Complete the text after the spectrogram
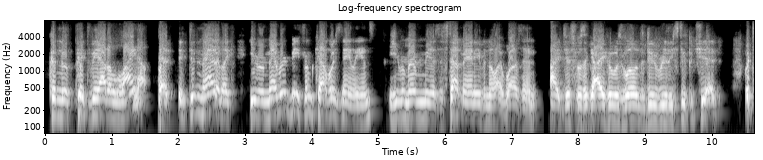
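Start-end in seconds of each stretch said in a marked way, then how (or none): none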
